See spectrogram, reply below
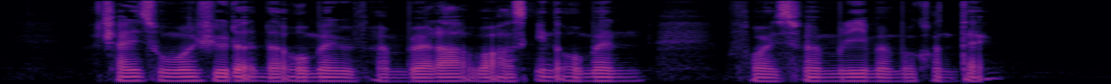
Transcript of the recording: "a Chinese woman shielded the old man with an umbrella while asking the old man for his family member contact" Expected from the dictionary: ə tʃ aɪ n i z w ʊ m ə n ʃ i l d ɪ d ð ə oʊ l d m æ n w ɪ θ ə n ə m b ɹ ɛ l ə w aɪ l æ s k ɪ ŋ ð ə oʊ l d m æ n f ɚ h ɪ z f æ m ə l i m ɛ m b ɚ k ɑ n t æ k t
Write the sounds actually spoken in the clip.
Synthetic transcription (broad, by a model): ə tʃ aɪ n i s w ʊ m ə n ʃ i d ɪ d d ə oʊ m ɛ n w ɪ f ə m b ɹ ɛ l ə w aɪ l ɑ s k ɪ ŋ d ə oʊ m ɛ n f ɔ h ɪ s f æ m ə l i m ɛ m b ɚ k ɑ n t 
